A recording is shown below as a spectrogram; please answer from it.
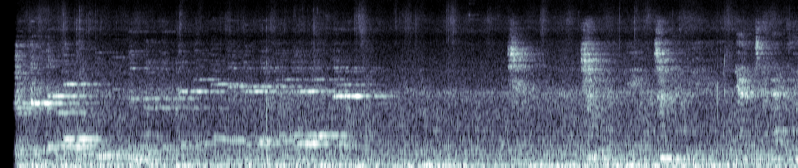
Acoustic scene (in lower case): subway station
